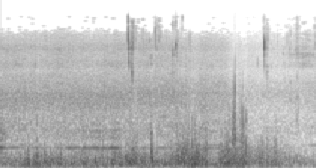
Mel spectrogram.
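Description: Wind buffeting the microphone: a loud, uneven low rumble that swells in the second half, with a few brief clicks.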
